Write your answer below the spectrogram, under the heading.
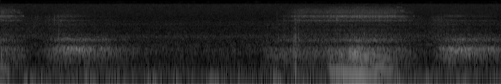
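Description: Low rough snoring noise that rises and falls with slow breaths, about three in five seconds, over steady room noise.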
